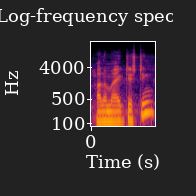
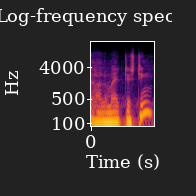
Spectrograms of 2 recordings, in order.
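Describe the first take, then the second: First: The middle frequencies of the voice are boosted. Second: The low bass frequencies of the voice are boosted. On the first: "అలాగే ఈ రెండు mid" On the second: "full bass quality వస్తుందండి"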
